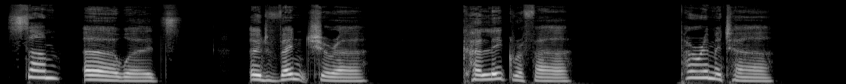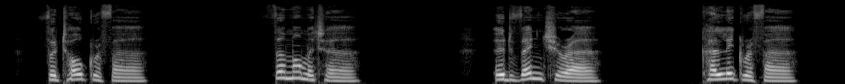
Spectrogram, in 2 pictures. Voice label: er ending words RP British accent pronunciation practice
